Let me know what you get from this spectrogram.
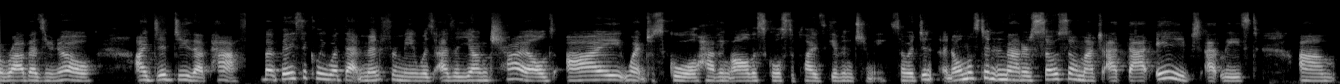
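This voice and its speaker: A woman's voice: on the low side, darkish tone. A woman who grew up in Scandinavia, a guest telling her story in an articulate, conversational way. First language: a Scandinavian language. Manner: articulate, storytelling, with light laughs. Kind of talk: interview conversation.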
